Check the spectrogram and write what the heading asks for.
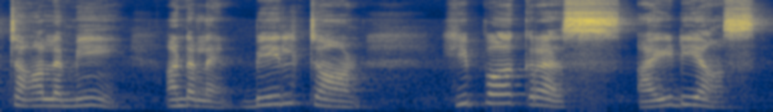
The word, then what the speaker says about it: Ptolemy: Ptolemy, how to pronounce? Ptolemy, underline, built on Hippocrates' ideas and later developed a model of motion of the planets and stars.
